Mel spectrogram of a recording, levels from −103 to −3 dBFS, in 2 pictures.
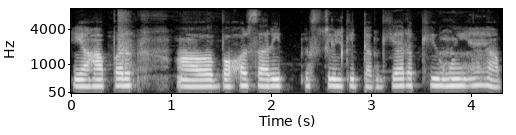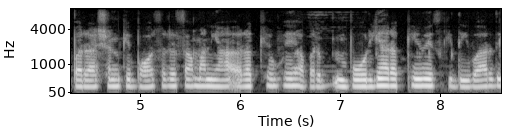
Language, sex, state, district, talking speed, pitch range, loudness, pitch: Hindi, female, Chhattisgarh, Raigarh, 210 wpm, 185-200 Hz, -19 LUFS, 195 Hz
